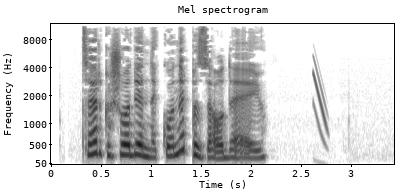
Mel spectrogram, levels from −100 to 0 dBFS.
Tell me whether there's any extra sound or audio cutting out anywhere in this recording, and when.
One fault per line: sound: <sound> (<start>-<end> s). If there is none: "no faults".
sound: chirp (2.6-2.8 s)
